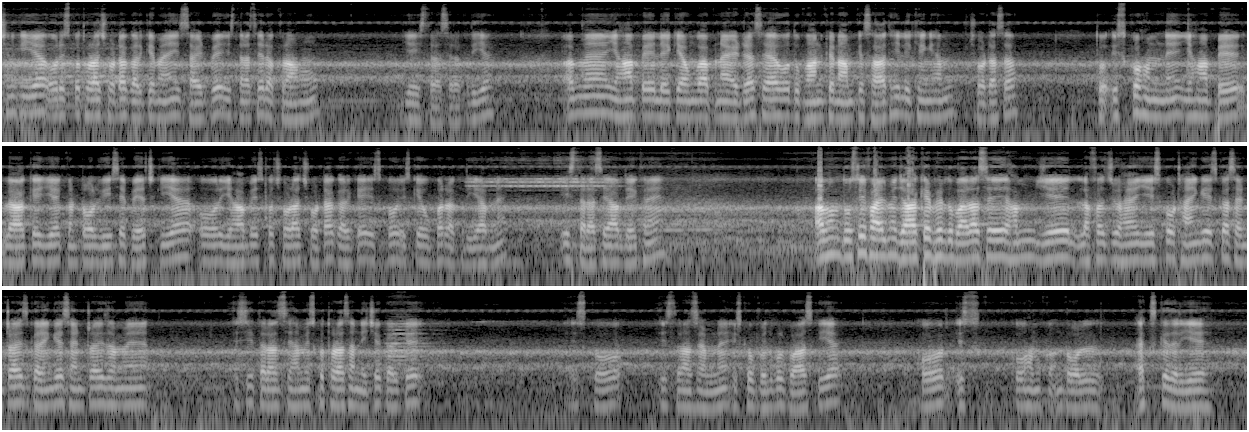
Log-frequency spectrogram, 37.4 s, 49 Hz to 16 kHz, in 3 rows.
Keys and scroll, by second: 10.9 ctrl+x, 11.2 ctrl+Tab, 12.1 ctrl+v, 13.2 ctrl+t, 19.9 ctrl+Tab, 22.8 ctrl+Tab, 31.8 ctrl+d, 34.1 ctrl+x.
